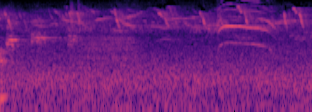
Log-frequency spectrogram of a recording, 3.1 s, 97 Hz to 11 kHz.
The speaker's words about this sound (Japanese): 今ね朝の、ちょうど5時私ね3時半頃から起き出して実はビデオを録画真っ暗な中で鳥たちの声を入れてたんですけれどなんとなんとここでねここね録音できたんですよすっごく嬉しい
